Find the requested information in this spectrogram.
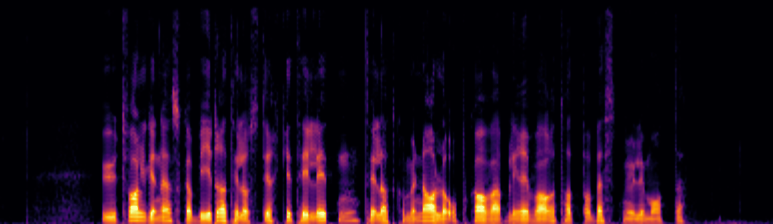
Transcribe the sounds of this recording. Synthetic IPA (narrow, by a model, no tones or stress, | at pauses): ʔʉːt̪ʰʋɑlɡənəskɑbiːd̪ʁɑːt̪ʰɪloːst̪ʏʁkət̪ʰɪlɪt̪n̩t̪ʰɪlɑt̪kʰʊmʉnɑːlə̰ʔʊ̰pɡ̥ɑːʋəʁbliːʁɪʋɑːʁət̪ʰɑt̪̚ːpʰoːbɛst̪mʉːlɪmoːt̪ʰə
